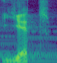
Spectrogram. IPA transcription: jet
